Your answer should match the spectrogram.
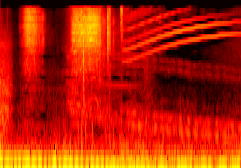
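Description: Intro sound effects for an animated camera lens: mechanical ratchet-like clicking and two short bursts of noise over a deep steady bass, then several tones gliding upward together about a second in.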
